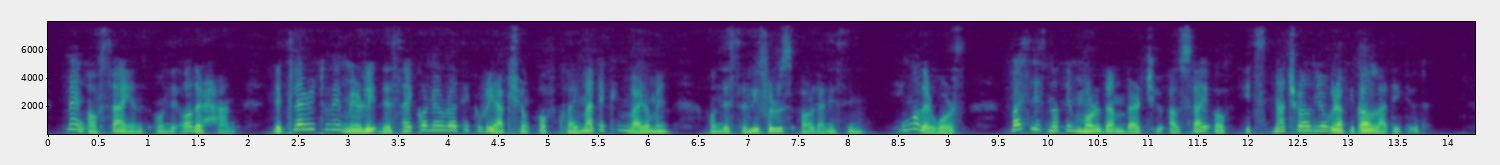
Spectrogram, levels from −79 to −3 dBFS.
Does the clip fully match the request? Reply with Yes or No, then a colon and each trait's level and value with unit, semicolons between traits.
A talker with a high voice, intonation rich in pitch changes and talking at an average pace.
Yes: high, 225 Hz; wide, 7.4 semitones; average, 160 wpm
